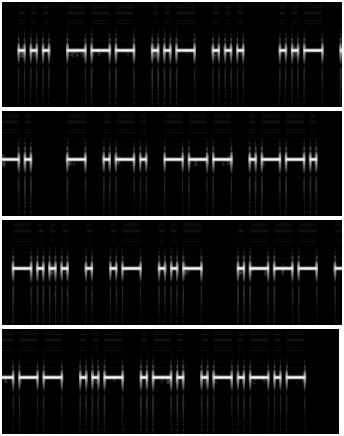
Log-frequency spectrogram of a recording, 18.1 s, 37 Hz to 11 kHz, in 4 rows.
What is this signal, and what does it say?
Morse code, heard as a keyed tone, about 15 wpm, 800 Hz. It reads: SOUS UN TROP BEAU JOUR.
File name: morse mp3 / FRANCAIS TEXTE CLAIR 1 VITESSE 14 MOTS MINUTES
